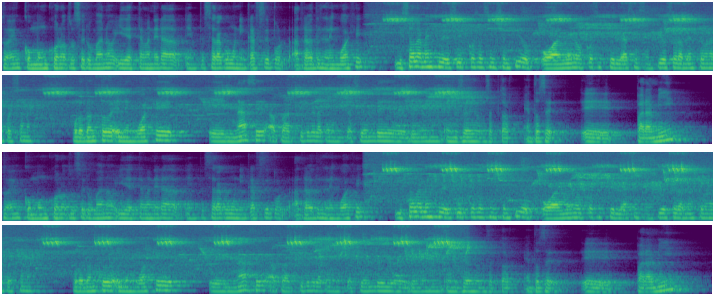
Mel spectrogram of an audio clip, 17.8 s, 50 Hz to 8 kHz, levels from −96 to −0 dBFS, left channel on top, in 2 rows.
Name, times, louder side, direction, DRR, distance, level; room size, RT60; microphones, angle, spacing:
voice 1, 0.0-4.5 4.9-9.3 9.8-11.1 11.5-15.8 16.1-16.5 16.8-17.4, left 3 dB, 40° left, 9 dB, 0.4 m, -27 dB
sound 1, 4.5-14.7, right 5 dB, 70° right, 0.8 m, -25 dB
12.0 x 4.3 x 3.7 m, 1.2 s
head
